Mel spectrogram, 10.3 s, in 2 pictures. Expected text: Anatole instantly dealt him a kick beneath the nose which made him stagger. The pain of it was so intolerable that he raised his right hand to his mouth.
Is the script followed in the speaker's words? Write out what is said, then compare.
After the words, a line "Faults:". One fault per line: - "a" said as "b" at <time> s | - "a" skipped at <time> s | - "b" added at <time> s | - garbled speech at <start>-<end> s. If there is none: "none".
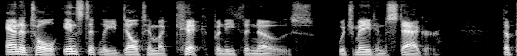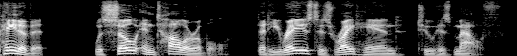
Anatole instantly dealt him a kick beneath the nose which made him stagger. The pain of it was so intolerable that he raised his right hand to his mouth.
Faults:
none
